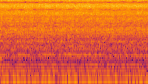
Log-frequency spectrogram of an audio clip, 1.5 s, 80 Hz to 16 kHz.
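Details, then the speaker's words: 1985 K20 Suburban with LS swap, about 200 miles on swap: deep, steady idle with mild rhythmic cam lope, even pulses, no knocks or misses; owner says it idles fairly smooth, healthy. "um but yeah let me do a walk around so this idling runs fairly smooth"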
